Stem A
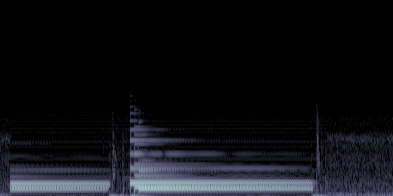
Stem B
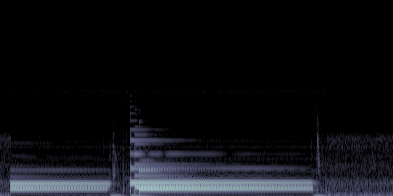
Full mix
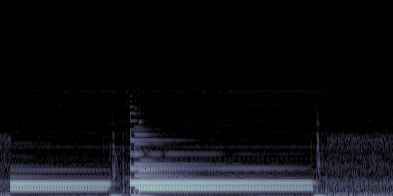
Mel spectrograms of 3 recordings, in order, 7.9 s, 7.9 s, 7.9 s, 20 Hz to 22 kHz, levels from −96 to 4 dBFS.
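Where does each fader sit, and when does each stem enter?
−8.5, +2.0 decibels; 0.00, 0.00 seconds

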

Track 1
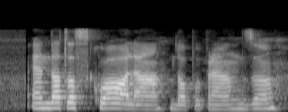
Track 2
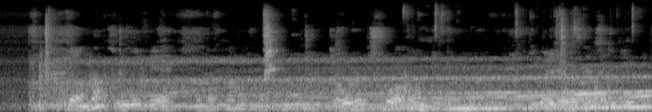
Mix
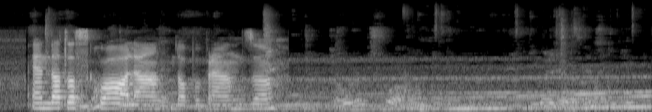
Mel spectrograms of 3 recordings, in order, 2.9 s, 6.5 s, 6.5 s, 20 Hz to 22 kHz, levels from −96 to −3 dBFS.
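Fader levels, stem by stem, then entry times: −0.5, −7.0 decibels; 0.00, 0.00 seconds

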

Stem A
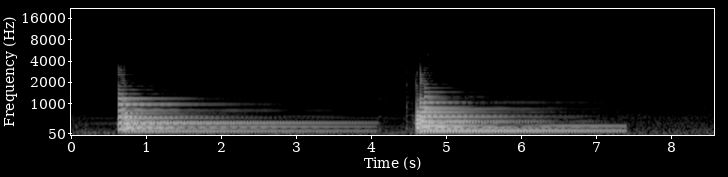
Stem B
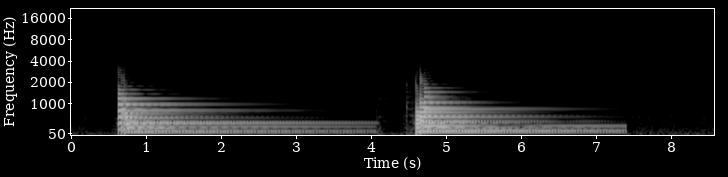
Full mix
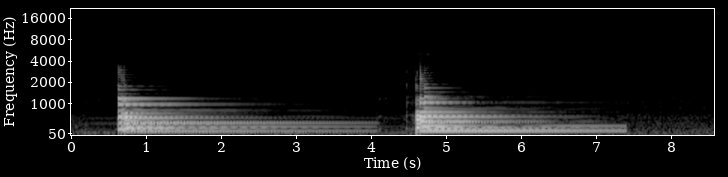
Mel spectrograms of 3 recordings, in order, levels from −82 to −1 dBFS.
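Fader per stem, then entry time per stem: +2.0, −4.5 decibels; 0.00, 0.00 seconds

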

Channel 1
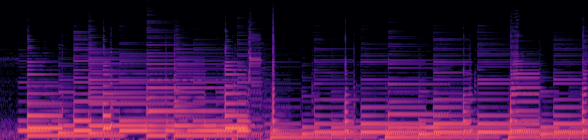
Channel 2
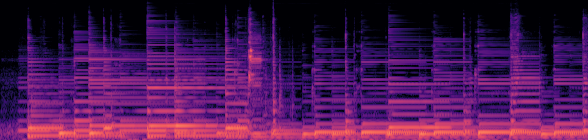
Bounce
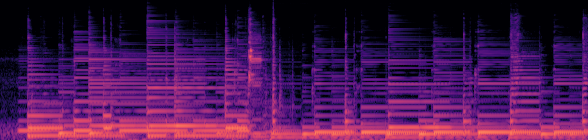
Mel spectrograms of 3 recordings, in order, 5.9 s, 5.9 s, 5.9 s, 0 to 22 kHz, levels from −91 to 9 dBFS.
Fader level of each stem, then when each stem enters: −4.5, −2.0 decibels; 0.00, 0.00 seconds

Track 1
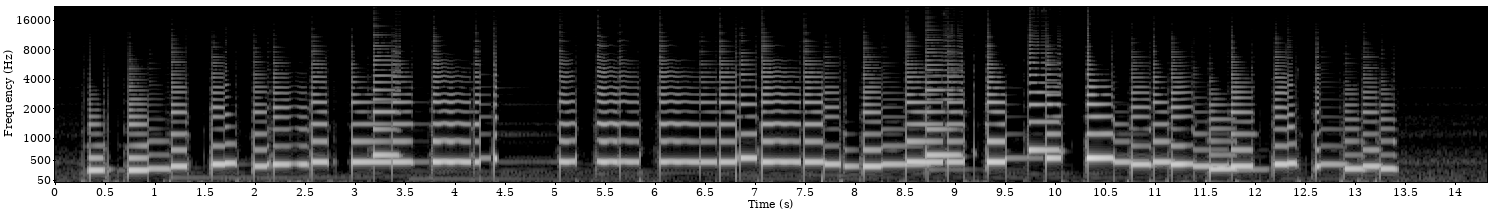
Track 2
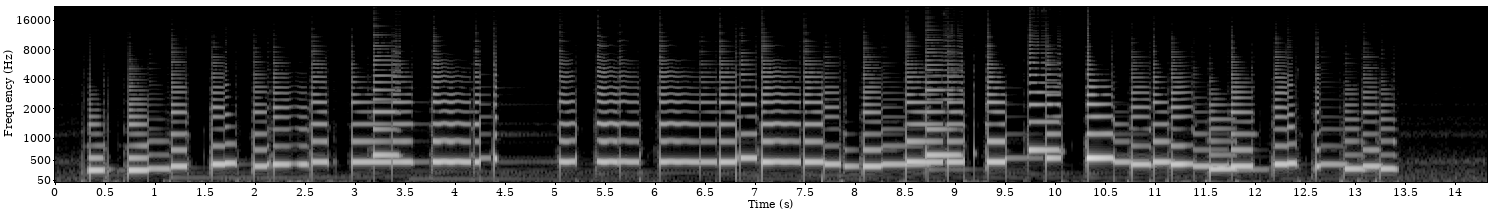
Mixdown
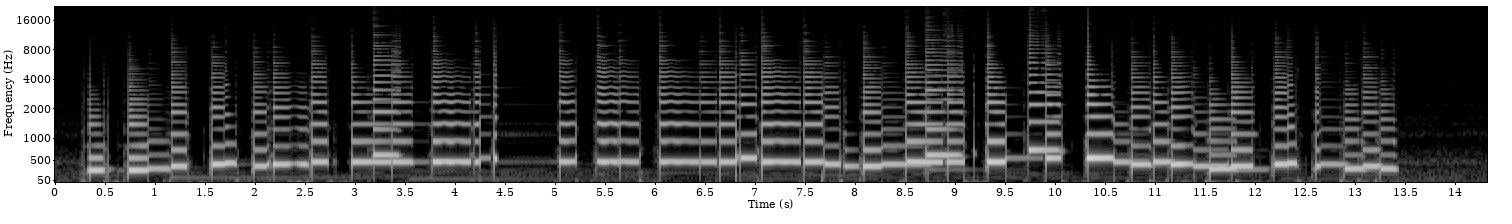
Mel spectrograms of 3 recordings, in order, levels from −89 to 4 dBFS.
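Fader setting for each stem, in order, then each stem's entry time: −2.0, −17.0 decibels; 0.00, 0.00 seconds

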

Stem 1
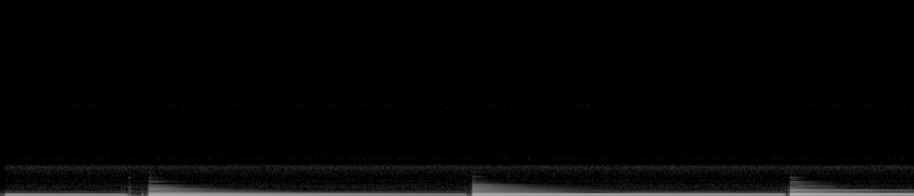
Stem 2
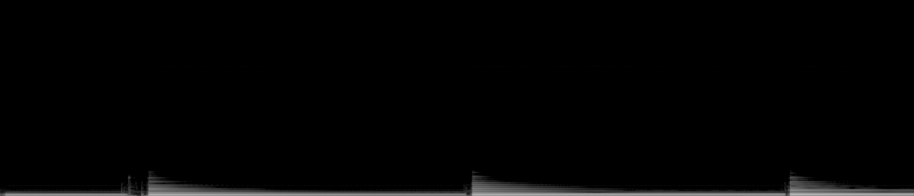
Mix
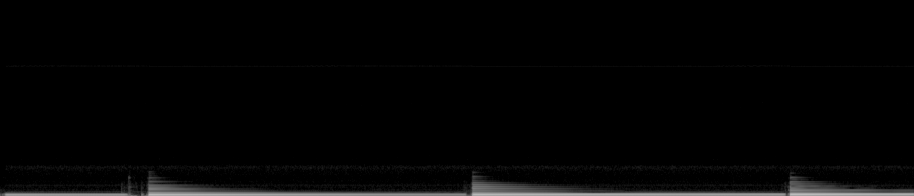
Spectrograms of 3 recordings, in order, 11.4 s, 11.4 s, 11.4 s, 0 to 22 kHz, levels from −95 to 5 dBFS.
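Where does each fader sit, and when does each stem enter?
−6.0, +1.0 decibels; 0.00, 0.00 seconds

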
